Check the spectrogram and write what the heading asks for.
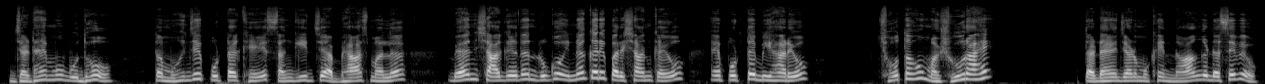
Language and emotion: Sindhi, surprised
